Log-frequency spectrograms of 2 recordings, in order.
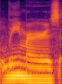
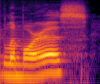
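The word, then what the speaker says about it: Lemures: But like in my head, I thought they were going to be monkeys. – Yeah, I don't know if those are named after this thing. In the sub, it's pronounced like Lemuris.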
